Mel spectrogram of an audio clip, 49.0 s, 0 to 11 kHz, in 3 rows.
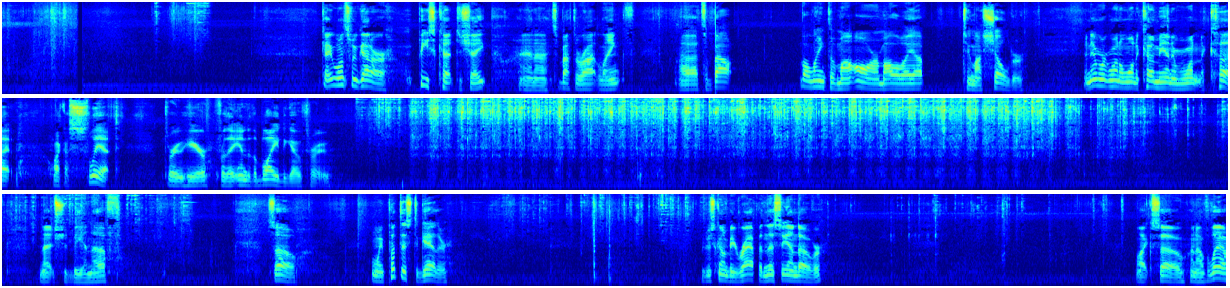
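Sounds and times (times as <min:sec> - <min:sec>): saw rasping through wood: 0:21.8 - 0:30.8.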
